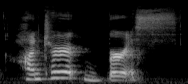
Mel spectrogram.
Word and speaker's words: Hunter Burress: Today I'm here with Hunter Burress.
